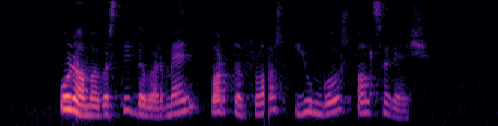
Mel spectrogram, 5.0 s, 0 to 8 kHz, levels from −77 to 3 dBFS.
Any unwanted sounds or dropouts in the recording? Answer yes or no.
yes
